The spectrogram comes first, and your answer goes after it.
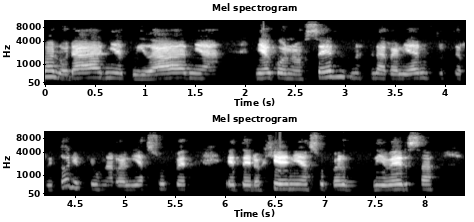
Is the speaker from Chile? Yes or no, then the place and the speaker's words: yes; Chile; yo soy de Chile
